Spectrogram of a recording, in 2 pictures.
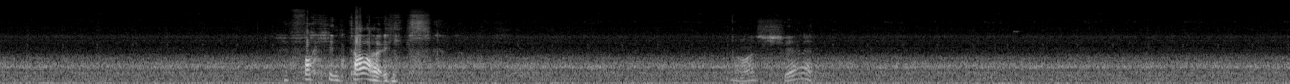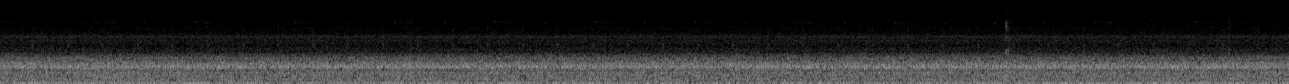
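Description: A car engine idles steadily close by.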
